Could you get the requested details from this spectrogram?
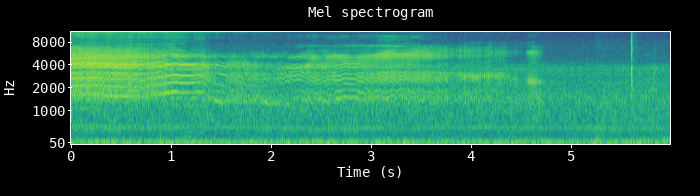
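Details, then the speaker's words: Infant pain cry in the acute phase, during a vaccine injection: a high, harsh, strained cry with a rough, breaking voice and many nonlinear phenomena, fading off over background noise. "is the acute phase so there's a lot of roughness a lot of nonlinear phenomenon in this in this christ"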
